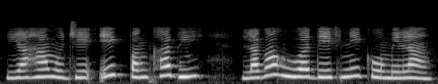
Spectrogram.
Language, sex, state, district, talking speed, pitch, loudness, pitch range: Hindi, female, Uttar Pradesh, Lalitpur, 135 wpm, 340 Hz, -14 LUFS, 310-385 Hz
